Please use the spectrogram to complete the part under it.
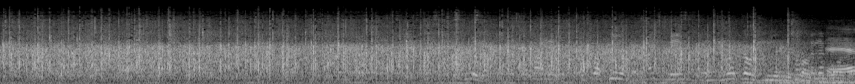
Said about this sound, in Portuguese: …, uma salva de palmas pro compositor.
